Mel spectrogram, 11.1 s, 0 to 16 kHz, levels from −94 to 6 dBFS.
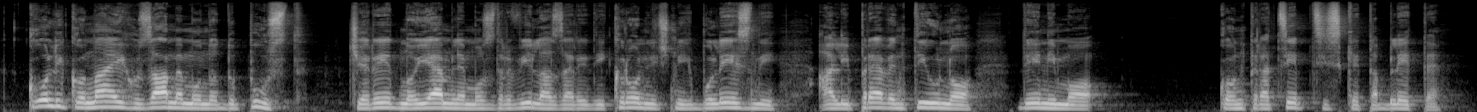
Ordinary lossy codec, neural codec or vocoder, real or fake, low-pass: none; none; real; 14.4 kHz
